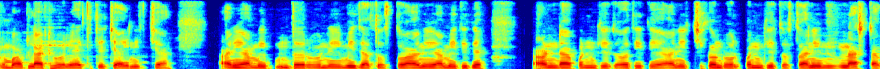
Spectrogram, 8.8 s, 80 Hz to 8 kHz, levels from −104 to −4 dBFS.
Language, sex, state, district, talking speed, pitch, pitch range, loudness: Marathi, male, Maharashtra, Chandrapur, 190 wpm, 155 Hz, 150-160 Hz, -15 LUFS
